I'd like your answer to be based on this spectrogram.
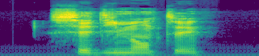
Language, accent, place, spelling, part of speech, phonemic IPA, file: French, France, Lyon, sédimenter, verb, /se.di.mɑ̃.te/, LL-Q150 (fra)-sédimenter.wav
- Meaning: to sediment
